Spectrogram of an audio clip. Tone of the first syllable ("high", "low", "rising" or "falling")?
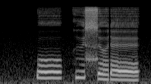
high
